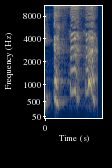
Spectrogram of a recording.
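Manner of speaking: high teasing giggle; mocking laugh. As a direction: burst into a short, high giggle. Group mocks the lisping bride. (खिल्ली उड़ाती हँसी)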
